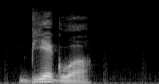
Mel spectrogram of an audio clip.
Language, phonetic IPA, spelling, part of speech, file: Polish, [ˈbʲjɛɡwa], biegła, noun / adjective / verb, Pl-biegła.ogg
